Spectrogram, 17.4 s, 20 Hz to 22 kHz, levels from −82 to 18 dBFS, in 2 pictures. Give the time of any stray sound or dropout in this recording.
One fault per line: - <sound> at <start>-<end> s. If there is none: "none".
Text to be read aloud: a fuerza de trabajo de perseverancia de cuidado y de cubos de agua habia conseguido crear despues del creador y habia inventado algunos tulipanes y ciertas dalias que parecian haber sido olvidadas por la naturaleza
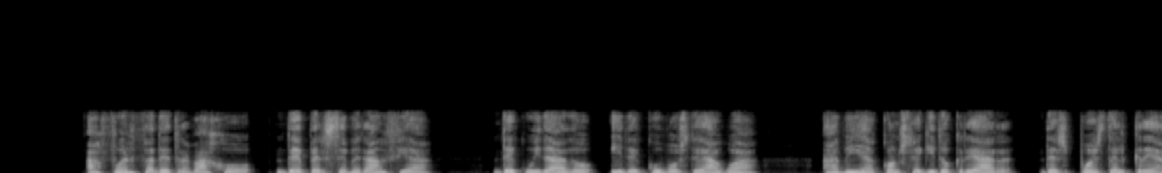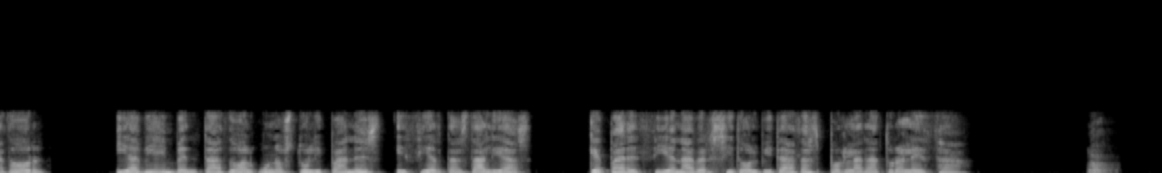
- bark at 16.9-17.1 s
